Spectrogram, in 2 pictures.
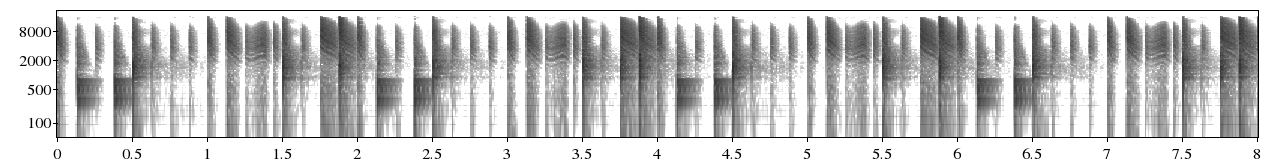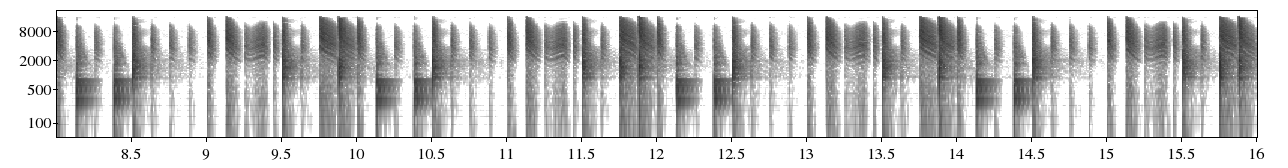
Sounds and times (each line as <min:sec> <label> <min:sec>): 0:00.0 hi hats 0:16.0
0:03.5 clap 0:04.6
0:07.5 clap 0:08.1
0:11.8 clap 0:12.5
0:13.5 clap 0:14.5
0:15.4 clap 0:16.0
